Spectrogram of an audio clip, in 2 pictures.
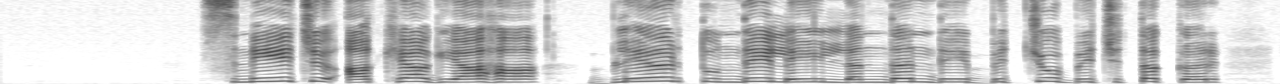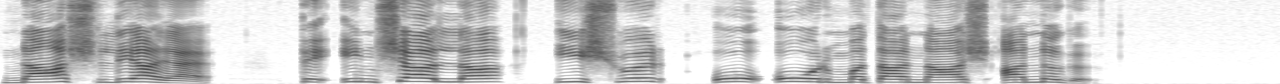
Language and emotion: Dogri, neutral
